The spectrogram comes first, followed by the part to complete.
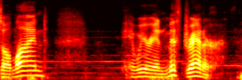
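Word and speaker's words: Myth Drannor: and we are in Myth Dranner famously created by Ed Greenwood the DDO world and that's the way he pronounces it. Some people call it Bith Draor.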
